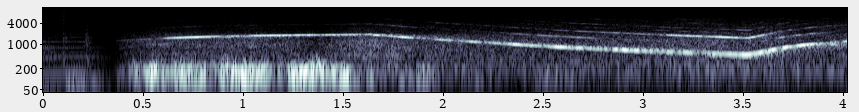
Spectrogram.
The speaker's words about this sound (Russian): Заслышав сигнал сирены, далеко не все водители в Краматорске предоставляют преимущество спецтранспорту. Патрульные говорят, что некоторые автолюбители игнорируют проблесковые маячки и сирены не только пожарных машин и карет скорой помощи.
